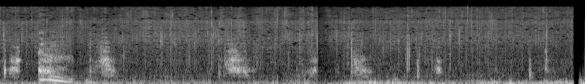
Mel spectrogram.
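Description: Cauliflower, petai and egg sizzling in oil in a wok while a wooden spatula stirs and scrapes them in repeated strokes. About half a second in there is a brief falling voice-like sound, and the sound cuts off abruptly just before the end.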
